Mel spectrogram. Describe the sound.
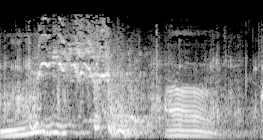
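A horse whinnies as its rider dismounts, giving a couple of long, wavering neighs that rise and fall in pitch, loud and alone.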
